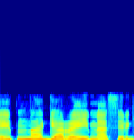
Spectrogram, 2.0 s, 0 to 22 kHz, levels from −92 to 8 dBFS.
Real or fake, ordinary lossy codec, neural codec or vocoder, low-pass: fake; MP3, 96 kbps; codec, 16 kHz, 8 kbps, FunCodec, trained on LibriTTS, 25 frames a second; 7.2 kHz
